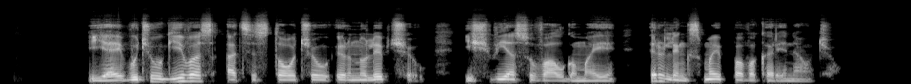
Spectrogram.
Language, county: Lithuanian, Kaunas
